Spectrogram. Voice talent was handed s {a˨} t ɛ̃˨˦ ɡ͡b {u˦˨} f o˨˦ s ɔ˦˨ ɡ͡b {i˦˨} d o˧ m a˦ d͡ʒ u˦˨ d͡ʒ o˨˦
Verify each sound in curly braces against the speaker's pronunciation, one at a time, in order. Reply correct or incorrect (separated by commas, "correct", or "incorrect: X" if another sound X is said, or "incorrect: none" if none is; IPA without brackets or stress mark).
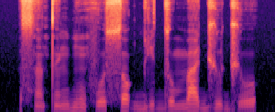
incorrect: ã˨, incorrect: ũ˦˨, incorrect: i˧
